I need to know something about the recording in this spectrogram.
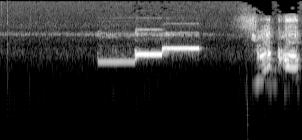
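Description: A phone keypad beeps with short tones as numbers are pressed.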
